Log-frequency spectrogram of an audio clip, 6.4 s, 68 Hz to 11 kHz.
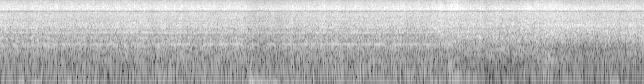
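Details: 1998 5.7L 350 Vortec V8 after rebuild, run briefly before distributor timing is set; smoked from blow-by at first start but no longer smokes. Steady idle, even rumble with faint high whine, no ticking or knocking; healthy.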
